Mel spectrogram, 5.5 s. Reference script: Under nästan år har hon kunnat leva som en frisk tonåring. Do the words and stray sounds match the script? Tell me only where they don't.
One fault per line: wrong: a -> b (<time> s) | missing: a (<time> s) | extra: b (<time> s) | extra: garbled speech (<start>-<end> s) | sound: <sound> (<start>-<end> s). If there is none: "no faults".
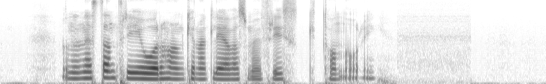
extra: tre (1.1 s)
